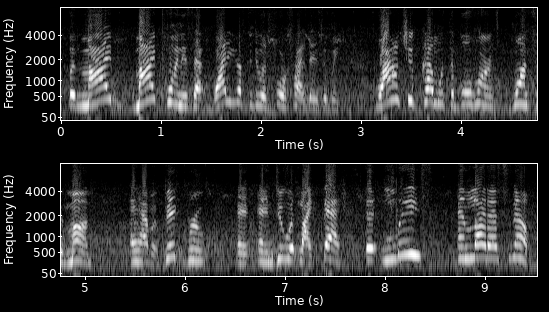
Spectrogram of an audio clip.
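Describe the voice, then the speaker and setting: A woman who lives in the area, an American, takes on a protester by a busy city street, negotiating and arguing insistently while often repeating herself and interrupting. Her voice sits high, animated, and a little fast. It was recorded on a handheld phone camera, and the street is noisy.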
